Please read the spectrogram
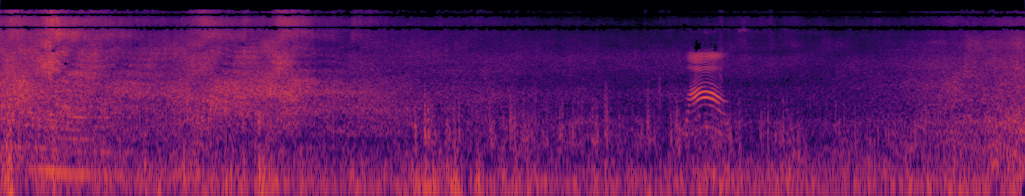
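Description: Motorway traffic passing at speed, a steady rushing rumble, with wind buffeting the microphone, strongest in the first few seconds. A short pitched call sounds once about ten and a half seconds in.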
